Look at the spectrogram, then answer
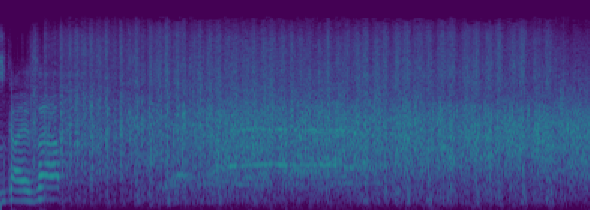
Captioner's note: audience applause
